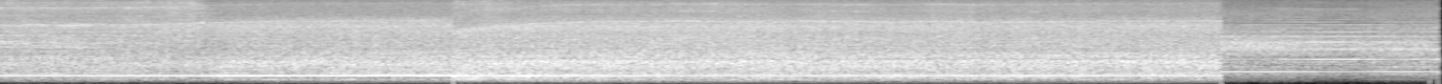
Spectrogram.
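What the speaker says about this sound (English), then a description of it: "Now I'll use the table saw to cut a recess for the profile." A table saw cuts a recess into a wooden workpiece on a sliding carriage workstation, with a loud, steady whining drone that runs for about twelve seconds before the pitch shifts as the blade spins down.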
